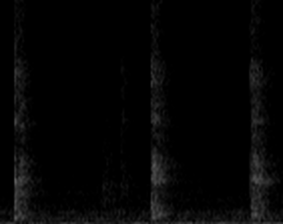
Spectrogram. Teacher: Thì khi mà con phát cái âm k của tiếng Việt như thế nào thì con phát âm cái âm k của tiếng Anh như thế, nhưng mà con bật hơi mạnh hơn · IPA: /k/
